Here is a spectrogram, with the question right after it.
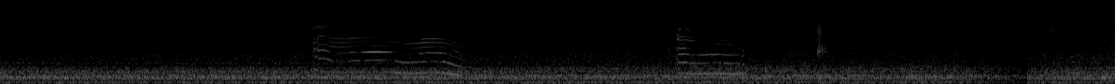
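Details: Pet cat Yukke chattering at birds seen through the window, a daily habit: two bursts of bright, wavering mewing calls, the first longer with a dipping, warbling contour, the second shorter and falling, followed by faint clicks and a steady room hum.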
